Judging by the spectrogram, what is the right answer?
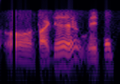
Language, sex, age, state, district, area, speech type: Assamese, male, 30-45, Assam, Charaideo, urban, conversation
